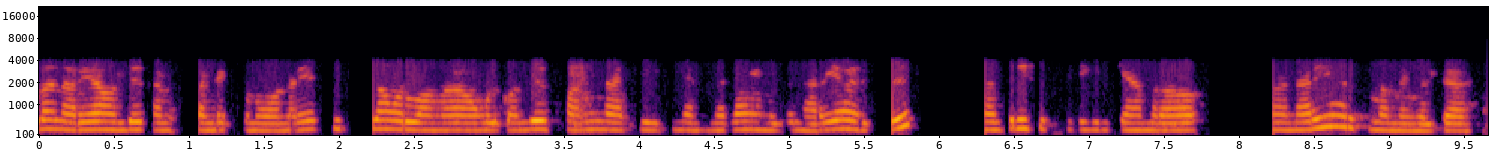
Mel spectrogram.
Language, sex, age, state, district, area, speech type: Tamil, female, 18-30, Tamil Nadu, Sivaganga, rural, conversation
